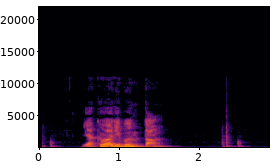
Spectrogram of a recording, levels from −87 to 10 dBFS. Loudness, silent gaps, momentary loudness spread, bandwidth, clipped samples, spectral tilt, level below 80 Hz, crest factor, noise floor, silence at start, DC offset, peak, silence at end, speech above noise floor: -23 LUFS; none; 20 LU; 6.4 kHz; under 0.1%; -8.5 dB/octave; -58 dBFS; 18 dB; -75 dBFS; 0.15 s; under 0.1%; -8 dBFS; 0.35 s; 54 dB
